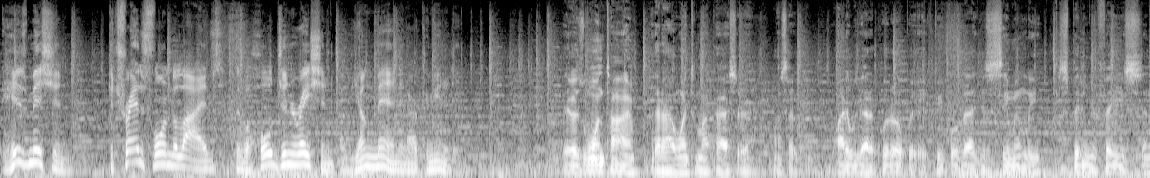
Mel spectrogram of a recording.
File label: Radio Broadcast Commercial; The Witnesses; house of prayer short audio broadcasts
